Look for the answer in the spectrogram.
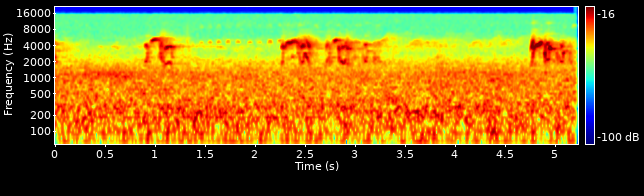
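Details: House swifts from a colony of about 200 nesting together under rooftop eaves of a building in Surugadai, central Tokyo, Japan: faint, high, rapid trilling bursts at intervals, over steady broadband city noise.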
